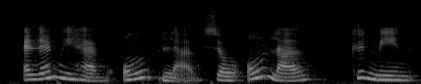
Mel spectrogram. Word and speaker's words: lave: And the E also is silent. So, je lave, we add in an E in writing, but it's not pronounced.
